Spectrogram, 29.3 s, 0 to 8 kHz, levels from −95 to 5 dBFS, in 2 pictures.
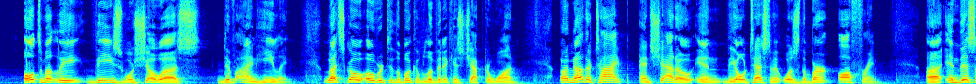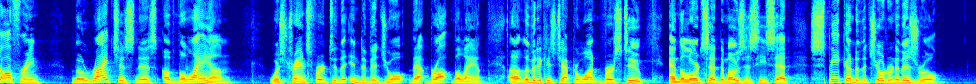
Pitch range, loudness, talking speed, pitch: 130-165 Hz, -20 LUFS, 135 wpm, 145 Hz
